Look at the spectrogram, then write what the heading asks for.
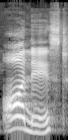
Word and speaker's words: honest: Here, H is silent in honest.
